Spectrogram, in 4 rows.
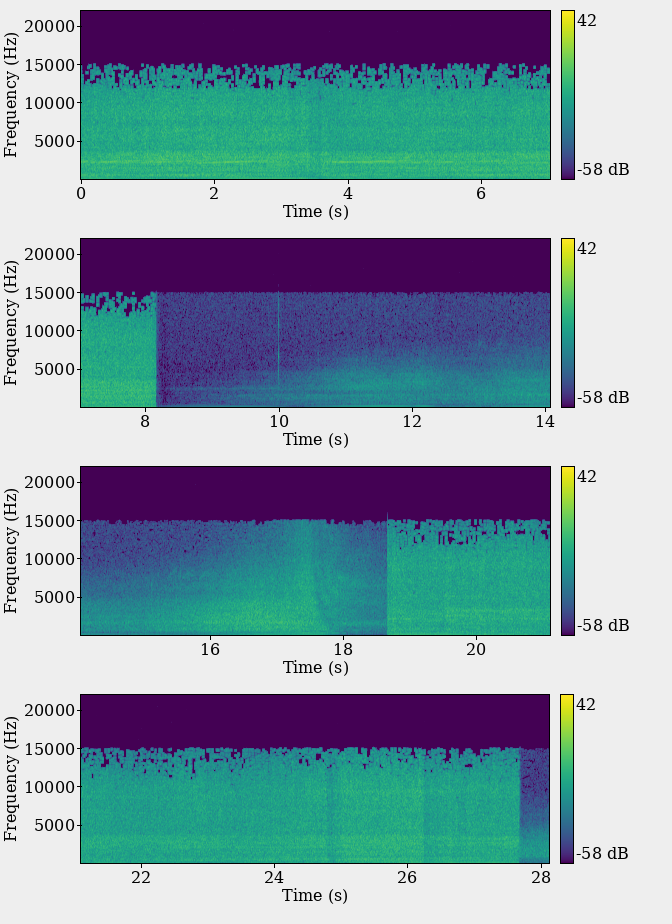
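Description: Lancia 037's supercharged four-cylinder engine pulling hard, heard close up with its pitch climbing and then dropping sharply at two gear changes. After a cut it is heard from outside: faint at first, growing louder as the car approaches and passes about two-thirds of the way in. After another cut it runs loud and fairly steady again.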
